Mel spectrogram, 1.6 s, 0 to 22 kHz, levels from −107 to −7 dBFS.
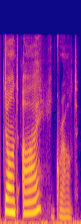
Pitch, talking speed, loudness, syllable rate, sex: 180 Hz, 145 wpm, -17 LUFS, 3.9 syllables/s, female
